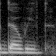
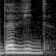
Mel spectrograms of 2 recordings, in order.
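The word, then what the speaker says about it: דוד: Pourquoi on prononce le roi Dawid ? Parce que le W ici, cette lettre en hébreu aujourd'hui en hébreu moderne, ils appellent ça le va et le prononce V, donc David. Sauf que le va n'existe pas en hébreu antique. Le va en hébreu antique, c'est le wa qui se prononçait W.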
